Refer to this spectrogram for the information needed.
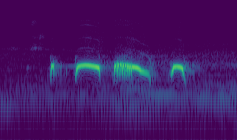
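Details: Decoy spotted dove luring wild birds with a single cooing phrase: a short pickup note, then two drawn-out hollow coos and a crisp final note, with a low faint hum beneath.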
